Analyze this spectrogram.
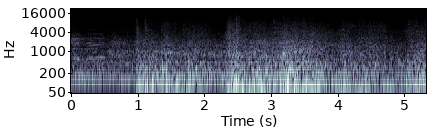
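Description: A vehicle crashes and scrapes against another vehicle.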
